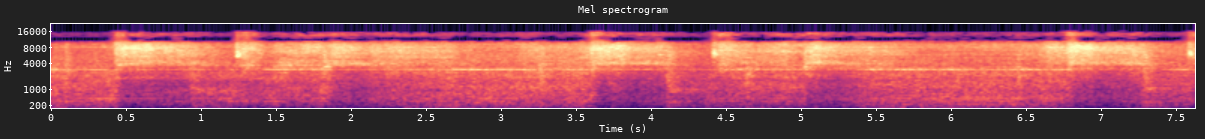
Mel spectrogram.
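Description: Automatic juice cup filling and sealing machine running: a steady, loud mechanical din with a constant high whine, swelling slightly now and then.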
